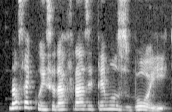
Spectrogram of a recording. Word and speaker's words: voy: Temos que nos atentar aí para a letra V, que tem um leve som de B, e a letra O, que é mais fechada. Voi, voi.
